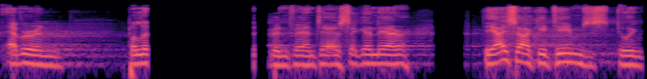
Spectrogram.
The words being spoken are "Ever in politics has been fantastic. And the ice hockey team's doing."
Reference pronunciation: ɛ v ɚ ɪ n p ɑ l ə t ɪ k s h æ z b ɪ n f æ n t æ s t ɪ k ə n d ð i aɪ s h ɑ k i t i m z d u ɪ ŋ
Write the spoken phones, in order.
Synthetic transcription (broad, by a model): ɛ v ɚ ɪ n p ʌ l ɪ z b ɪ n f æ n t æ s t ɪ k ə n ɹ ð i aɪ s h ɑ k i t i m z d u ɪ ŋ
